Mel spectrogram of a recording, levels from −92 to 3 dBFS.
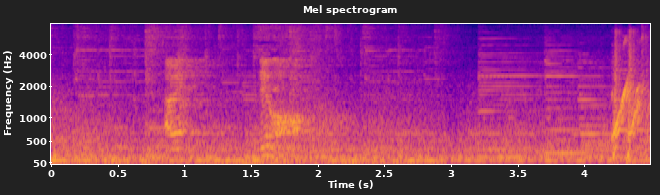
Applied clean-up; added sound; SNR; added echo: none; Drum; 2 dB; reverberation time 1.2 s.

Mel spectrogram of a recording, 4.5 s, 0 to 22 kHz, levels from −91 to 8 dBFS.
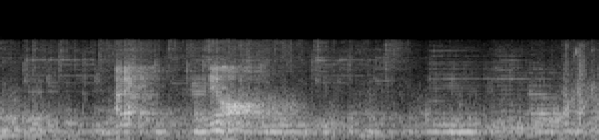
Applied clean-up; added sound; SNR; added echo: neural separator model SepFormer DNS4.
